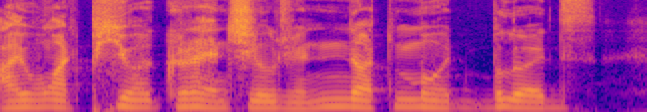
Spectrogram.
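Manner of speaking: bad, drawn-out posh British accent. Imagining the mother-in-law from a Reddit story: bad Draco Malfoy accent. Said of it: "That was a horrible fucking accent".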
